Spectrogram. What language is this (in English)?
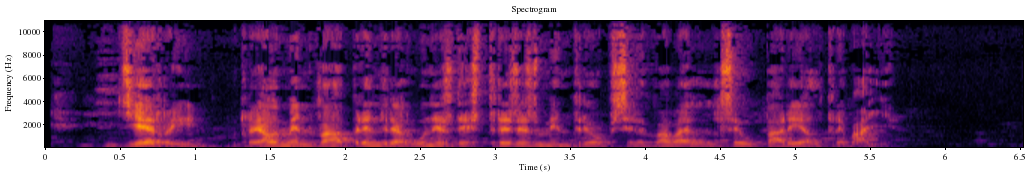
Catalan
